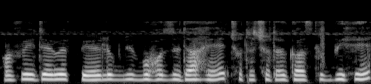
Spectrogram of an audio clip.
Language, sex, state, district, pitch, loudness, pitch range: Hindi, female, Arunachal Pradesh, Longding, 225 Hz, -15 LUFS, 215-235 Hz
